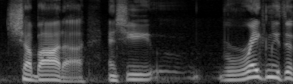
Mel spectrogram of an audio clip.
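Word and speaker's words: ciabatta: Daisy pronounced it as chia. And I said, "No, it's chabatada."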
